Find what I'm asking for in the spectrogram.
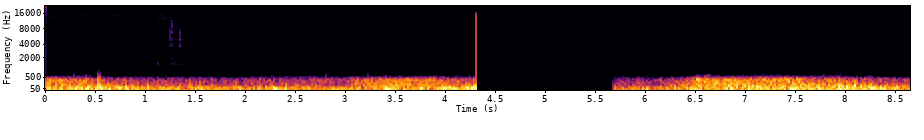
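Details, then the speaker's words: Normal vesicular murmur in a healthy person, auscultated over the costal and subaxillary areas with arms raised and compared side to side: a soft, low-pitched rustle, almost exclusively inspiratory, best heard on deep inspiration. "el murmullo vesicular es un ruido casi exclusivamente inspiratorio suave y de tonalidad baja"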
